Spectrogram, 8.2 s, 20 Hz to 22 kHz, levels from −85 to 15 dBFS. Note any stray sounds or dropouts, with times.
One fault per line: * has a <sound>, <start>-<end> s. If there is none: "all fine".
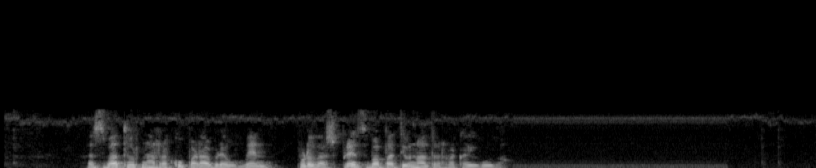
all fine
